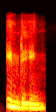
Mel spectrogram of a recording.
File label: "indene", Indian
